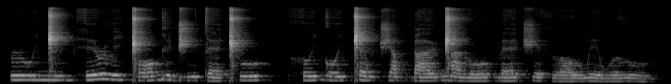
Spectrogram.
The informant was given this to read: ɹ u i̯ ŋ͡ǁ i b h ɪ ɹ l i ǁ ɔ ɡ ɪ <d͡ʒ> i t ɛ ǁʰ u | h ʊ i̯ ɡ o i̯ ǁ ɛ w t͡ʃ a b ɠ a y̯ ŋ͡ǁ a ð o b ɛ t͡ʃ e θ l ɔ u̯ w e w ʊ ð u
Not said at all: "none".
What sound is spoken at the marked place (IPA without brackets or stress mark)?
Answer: d͡ʒ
